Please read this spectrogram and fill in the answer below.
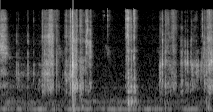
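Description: Small cardboard product box handled in the fingers and its end flap pried open: a few short papery scrapes and rustles, with one sharp click about one and a half seconds in.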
